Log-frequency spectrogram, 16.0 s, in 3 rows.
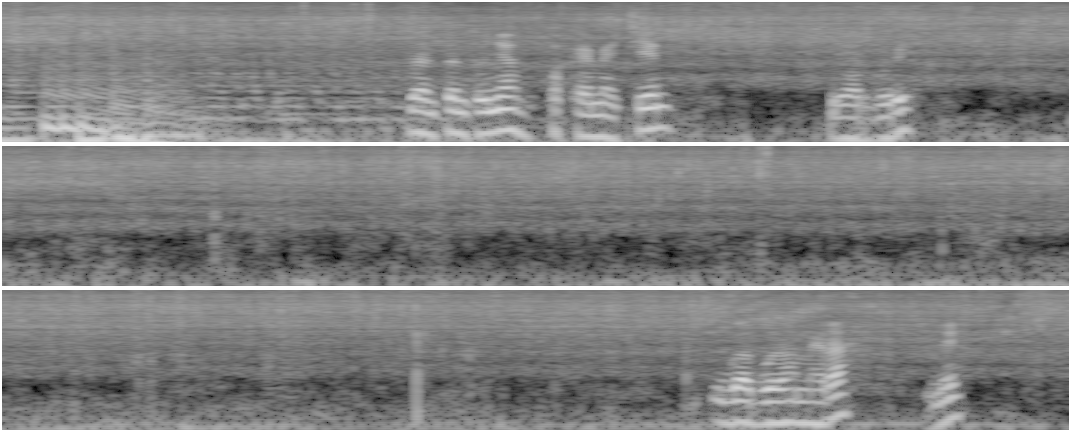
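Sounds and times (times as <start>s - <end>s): vegetables sizzling in a metal pot: 0.0s - 16.0s.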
